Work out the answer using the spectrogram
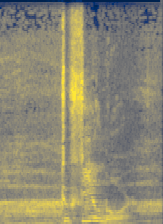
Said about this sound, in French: Et ça, c'est la respiration que nous allons pratiquer pendant les exercices. La respiration par la bouche, la respiration orgasmique.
